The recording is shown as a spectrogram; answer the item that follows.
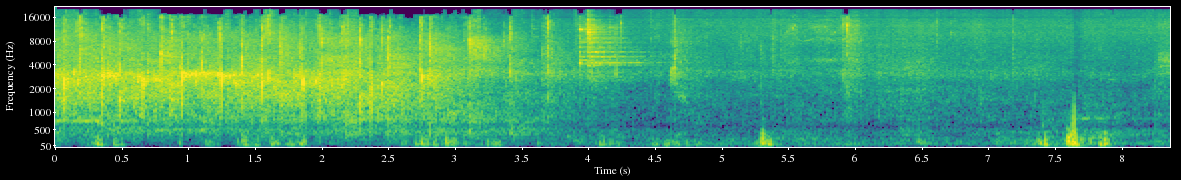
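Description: A church congregation claps to welcome the preacher, with dense, lively applause for several seconds that thins and fades into scattered claps and a few taps.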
